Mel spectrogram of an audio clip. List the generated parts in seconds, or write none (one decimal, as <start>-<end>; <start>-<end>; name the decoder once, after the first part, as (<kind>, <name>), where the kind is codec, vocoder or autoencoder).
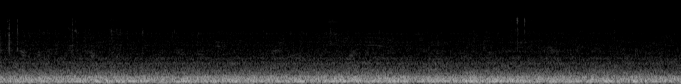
4.1-6.8 (codec, DAC)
